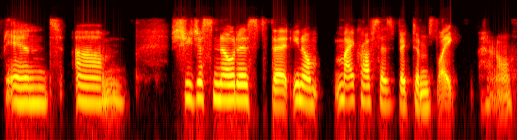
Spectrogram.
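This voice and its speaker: A woman's voice: lowish voice, unhurried, creaky, bright, forceful tone, no echo. A woman hosts a podcast, interviewing in a casual, discursive way full of conversational asides. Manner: discursive, peppers speech with "you know". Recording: dull, lo-fi dry audio.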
